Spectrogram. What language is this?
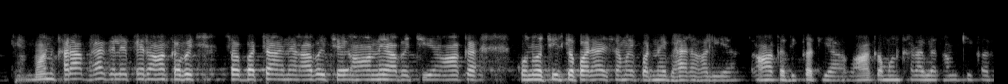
Maithili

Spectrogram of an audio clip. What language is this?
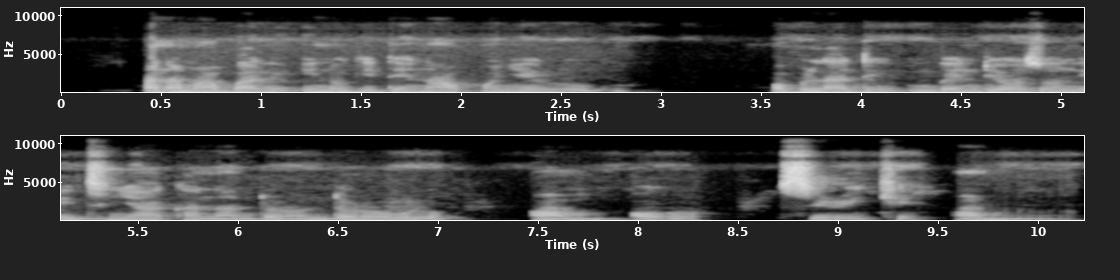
Igbo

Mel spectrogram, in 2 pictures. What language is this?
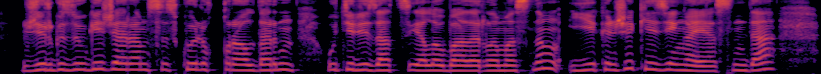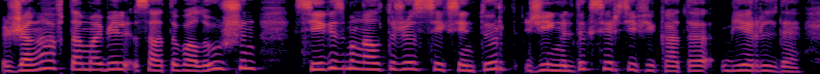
Kazakh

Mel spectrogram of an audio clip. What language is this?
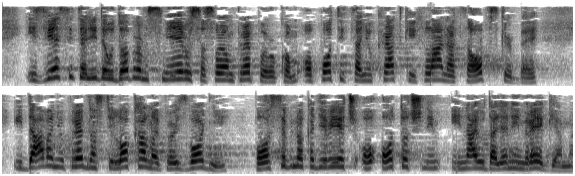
Croatian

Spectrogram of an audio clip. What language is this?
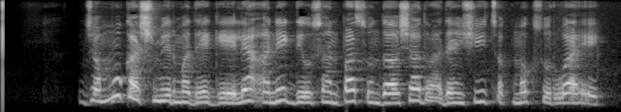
Marathi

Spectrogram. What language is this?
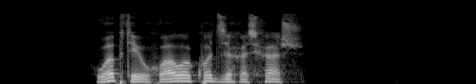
Kabardian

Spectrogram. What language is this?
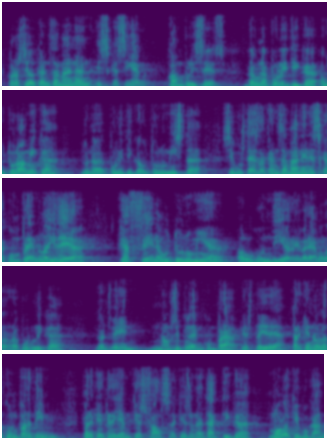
Catalan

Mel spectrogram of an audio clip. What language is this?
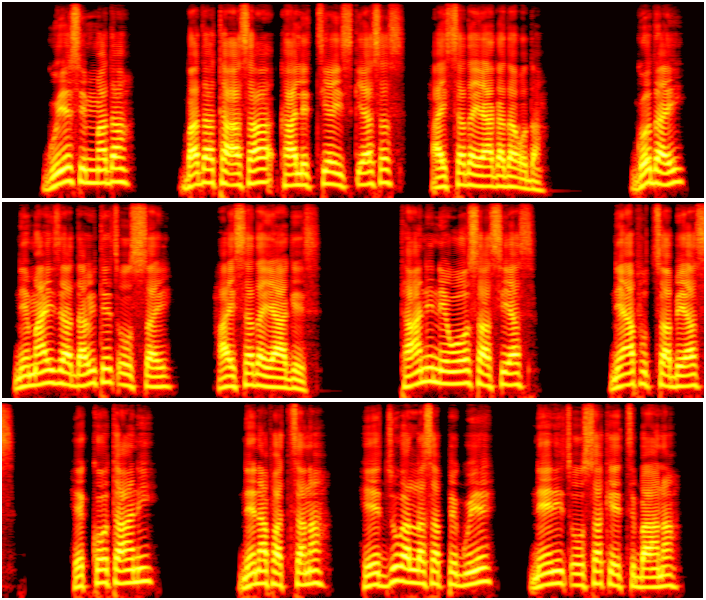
Gofa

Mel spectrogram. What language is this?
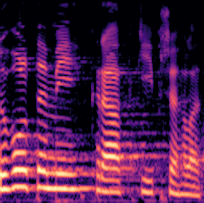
Czech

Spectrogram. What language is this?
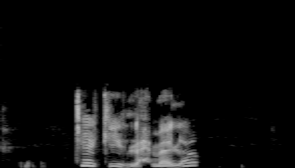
Kabyle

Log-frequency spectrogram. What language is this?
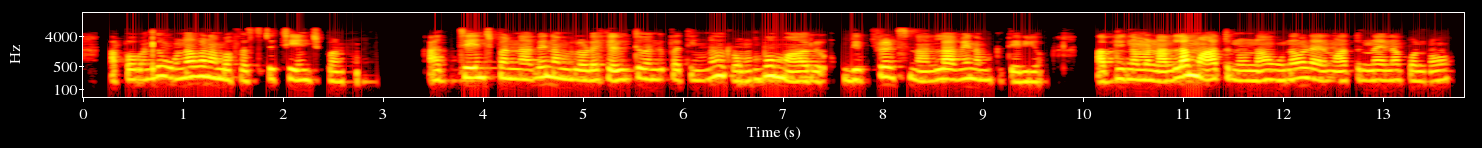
Tamil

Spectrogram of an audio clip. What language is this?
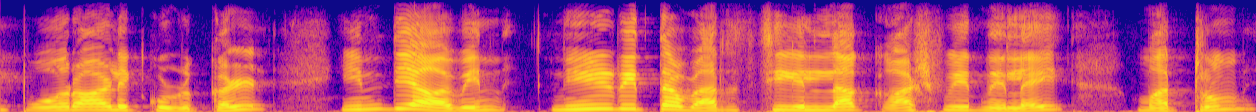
Tamil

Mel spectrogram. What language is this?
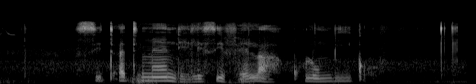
Swati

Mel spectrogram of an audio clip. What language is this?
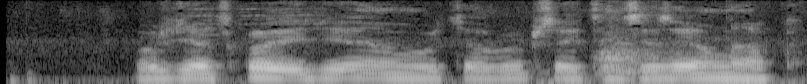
Kinyarwanda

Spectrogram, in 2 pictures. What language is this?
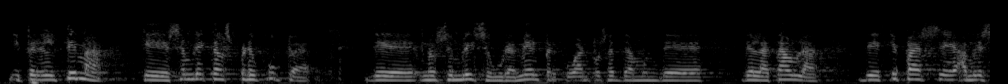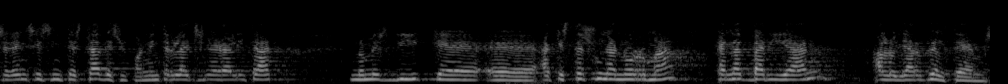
Catalan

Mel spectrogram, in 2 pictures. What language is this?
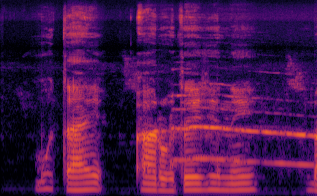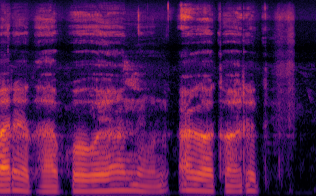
Kalenjin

